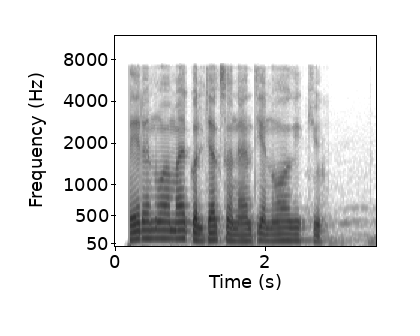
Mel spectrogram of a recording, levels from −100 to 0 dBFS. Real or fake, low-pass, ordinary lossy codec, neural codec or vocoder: fake; 7.2 kHz; none; codec, 16 kHz, 6 kbps, DAC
